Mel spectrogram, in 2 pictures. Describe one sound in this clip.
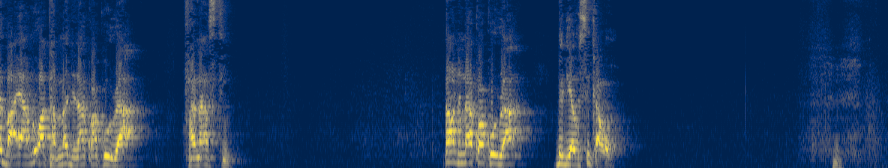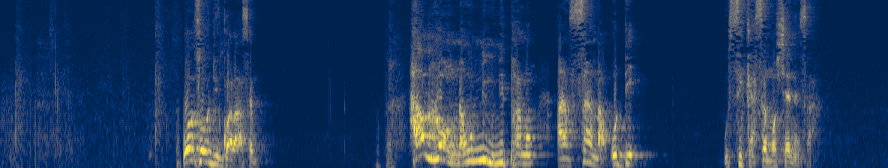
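A man speaks with animation in short bursts through a microphone, with pauses between.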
